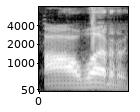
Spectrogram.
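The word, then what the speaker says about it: hour: यहां पे क्या है एच ओ यू आर जिको बोलते हैं आवर क्या बोलते हैं आवर अब यदि हमारा पूर्णा उंस यदि गलत हो जाएगा जैसे हावर पढ़ेंगे इसको होने पढ़ेंगे तो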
